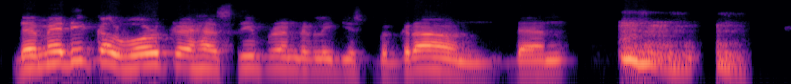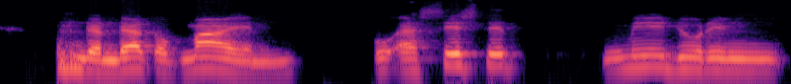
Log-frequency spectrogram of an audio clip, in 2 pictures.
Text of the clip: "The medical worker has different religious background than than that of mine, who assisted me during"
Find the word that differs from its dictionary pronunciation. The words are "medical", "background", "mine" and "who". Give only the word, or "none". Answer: background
